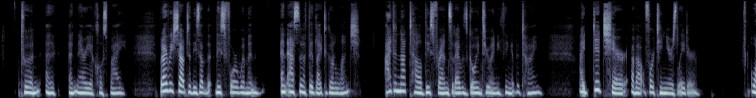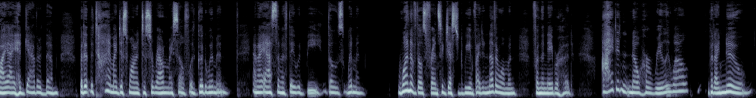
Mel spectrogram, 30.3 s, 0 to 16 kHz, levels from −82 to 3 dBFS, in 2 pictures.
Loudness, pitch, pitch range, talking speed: -19 LUFS, 200 Hz, 190-225 Hz, 195 wpm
